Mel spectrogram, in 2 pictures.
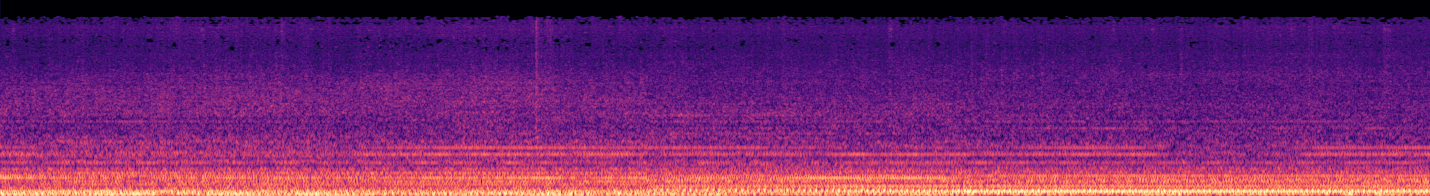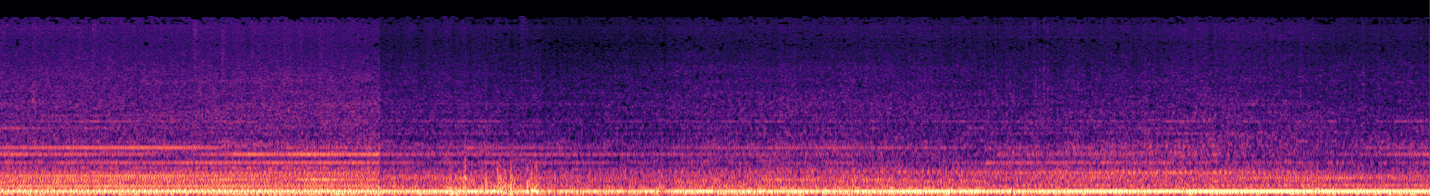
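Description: Railway ballast regulating machine's diesel engine running steadily, heard from inside its cab as a loud drone with a deep hum and several steady higher tones. About two-thirds of the way through the higher hiss drops away abruptly while the drone carries on.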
